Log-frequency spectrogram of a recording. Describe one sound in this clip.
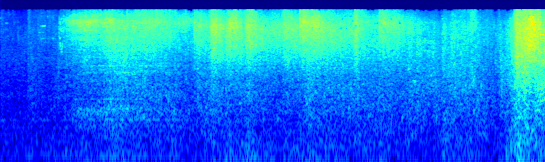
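A horse splashes through shallow water.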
